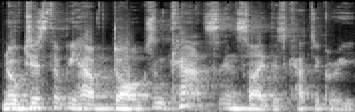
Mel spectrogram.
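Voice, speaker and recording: Audible room echo surrounds a man whose voice is fairly high. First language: not Georgian. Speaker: language teacher. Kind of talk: tutorial. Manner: slow, deliberate pronunciation of target words.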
